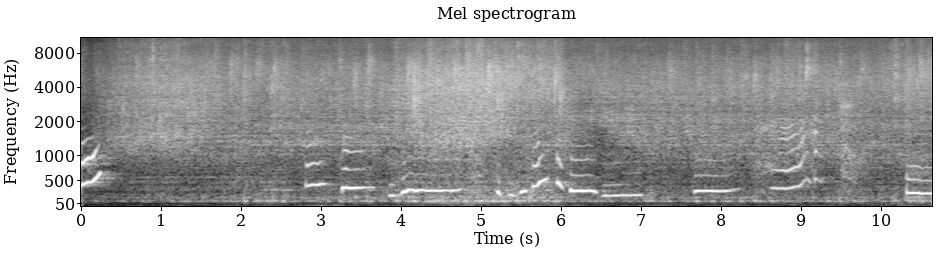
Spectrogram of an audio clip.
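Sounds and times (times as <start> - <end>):
shower water rinsing hair: 0.0 - 10.6
soft voice humming melodic tones: 2.8 - 9.6, 10.3 - 10.6
speech: 3.2 - 8.0.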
